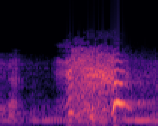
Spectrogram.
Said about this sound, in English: Gesundheit.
